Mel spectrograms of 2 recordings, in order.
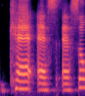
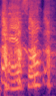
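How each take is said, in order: First: The three words are said slowly and separately. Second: The words are rushed together into one word. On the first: It asks what that is. The speaker calls it right. "he tried to say like a bit of Spanish" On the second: It sounds like the word for cheese. The speaker calls it wrong. "he kept saying it too quickly, so he kept saying queso"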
